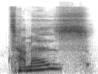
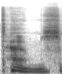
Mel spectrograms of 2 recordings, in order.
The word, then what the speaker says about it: Thames: So my thought is Tamez. It looks like the word Thomas with 2 different letters. So my first thought is Tamez. It's just pronounced Thames.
